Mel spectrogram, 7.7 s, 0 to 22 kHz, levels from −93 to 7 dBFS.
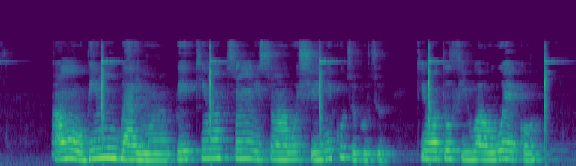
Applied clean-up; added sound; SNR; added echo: none; Hammer; 18 dB; reverberation time 0.5 s.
